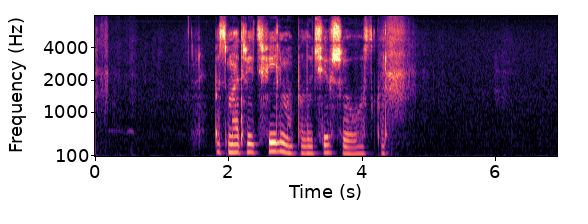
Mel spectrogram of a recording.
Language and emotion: Russian, neutral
